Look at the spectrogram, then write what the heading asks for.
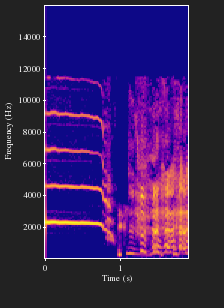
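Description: A woman's high, piercing scream played back from an audio recording holds a steady shrill pitch, then drops away into rougher, broken vocal noise.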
